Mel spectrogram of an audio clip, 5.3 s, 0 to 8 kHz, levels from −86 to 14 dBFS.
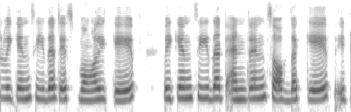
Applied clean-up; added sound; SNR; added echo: neural mask model Resemble Enhance denoiser.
